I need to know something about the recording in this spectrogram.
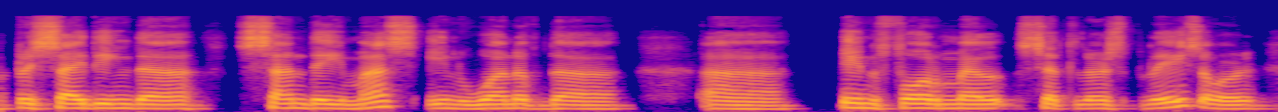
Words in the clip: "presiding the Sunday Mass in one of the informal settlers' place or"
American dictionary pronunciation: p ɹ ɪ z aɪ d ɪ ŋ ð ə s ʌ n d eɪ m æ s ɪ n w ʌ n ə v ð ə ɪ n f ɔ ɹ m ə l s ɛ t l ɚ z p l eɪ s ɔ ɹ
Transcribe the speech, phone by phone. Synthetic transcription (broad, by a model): p ɹ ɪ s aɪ d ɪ ŋ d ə s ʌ n d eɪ m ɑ s ɪ n w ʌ n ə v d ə ɪ n f ɔ ɹ m ə l s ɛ t l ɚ s p l eɪ s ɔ ɹ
